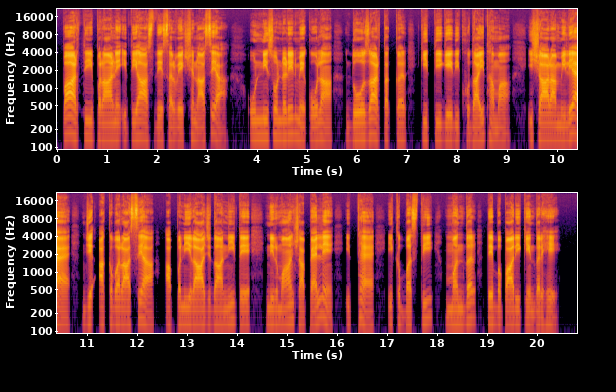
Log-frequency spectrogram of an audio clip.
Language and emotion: Dogri, neutral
